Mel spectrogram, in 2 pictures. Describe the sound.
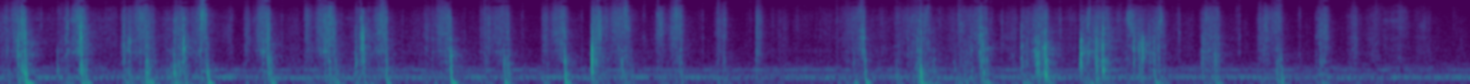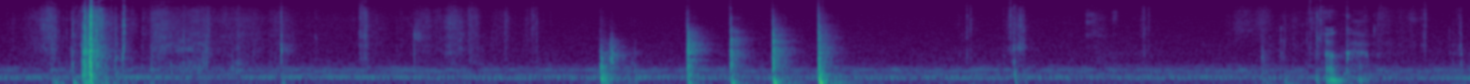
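Tarot cards being shuffled and drawn: quiet papery flicks and riffles in uneven bursts, with occasional sharper snaps as single cards are slapped down.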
